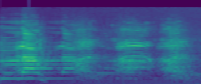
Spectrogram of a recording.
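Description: A group of men chanting zikr together, repeating a short devotional phrase in a steady rhythm of about two calls a second, with many voices overlapping.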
